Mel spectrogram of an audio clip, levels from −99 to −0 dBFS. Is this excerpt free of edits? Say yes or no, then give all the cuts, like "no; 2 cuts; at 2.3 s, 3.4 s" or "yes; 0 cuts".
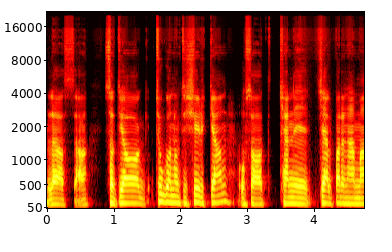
yes; 0 cuts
